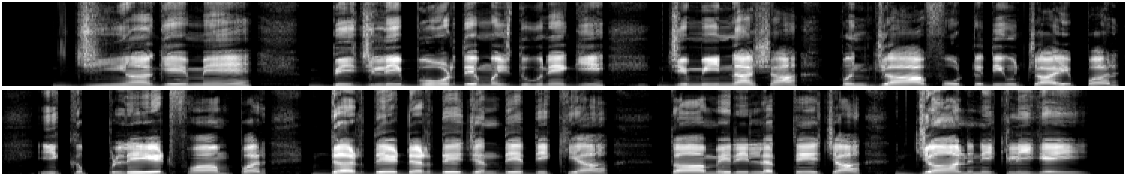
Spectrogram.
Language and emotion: Dogri, fearful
